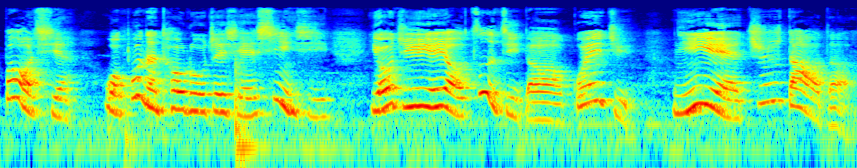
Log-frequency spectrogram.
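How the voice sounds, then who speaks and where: A child voicing a gruff old grey dog who works at a post office and grumbles slowly. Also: sits high, sing-song, roomy sound, exaggerated voice. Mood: grumbling.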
